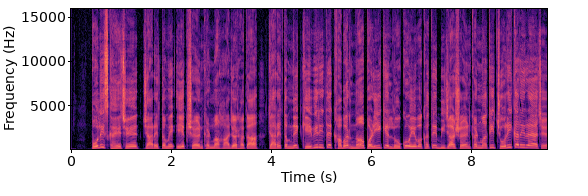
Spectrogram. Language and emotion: Gujarati, surprised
